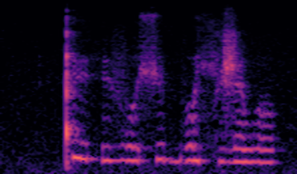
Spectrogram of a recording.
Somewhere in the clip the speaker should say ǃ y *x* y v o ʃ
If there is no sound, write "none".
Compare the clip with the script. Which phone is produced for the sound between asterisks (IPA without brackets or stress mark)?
h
